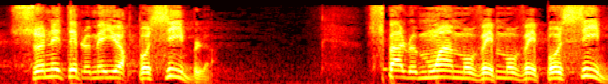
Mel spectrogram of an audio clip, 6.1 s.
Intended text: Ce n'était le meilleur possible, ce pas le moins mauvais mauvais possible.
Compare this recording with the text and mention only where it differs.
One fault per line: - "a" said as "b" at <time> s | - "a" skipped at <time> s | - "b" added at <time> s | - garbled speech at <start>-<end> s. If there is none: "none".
none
